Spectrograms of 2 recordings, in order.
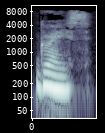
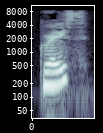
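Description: First: Said in the usual way. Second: Rising call to his wife. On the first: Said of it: "Chapter forty-five". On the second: Acted. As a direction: call her name across the room. Husband calling from ladder.

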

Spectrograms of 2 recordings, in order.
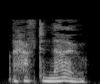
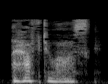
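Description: First: Breathy whisper, no voice. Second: Said in the usual way. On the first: A narrator's reading. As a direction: whisper it urgently to yourself. Inner urge, whispered.

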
